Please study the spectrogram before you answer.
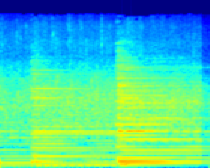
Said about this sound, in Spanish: Dele fuerte ese aplauso al Señor.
